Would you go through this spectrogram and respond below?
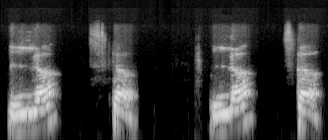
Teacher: Both are Ustavya, but one is Antahastaha and Sa is Ushmakshar.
